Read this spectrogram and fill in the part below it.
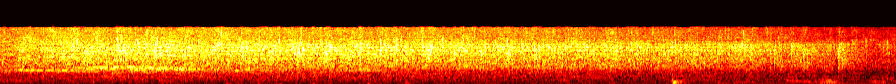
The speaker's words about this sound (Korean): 한번 우리 목사님을 환영하는 박수를 한번.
